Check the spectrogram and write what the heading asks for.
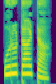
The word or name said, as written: ಉರುಡಾಟ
